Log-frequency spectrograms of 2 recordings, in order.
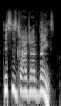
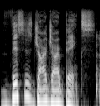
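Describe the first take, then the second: First: The same words lifted into a high, light voice. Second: A slow, lowered plain read. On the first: Retelling the Jar Jar introduction in a high voice. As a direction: raise the pitch and keep it airy. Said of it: "high voice". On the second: George introducing the teller to Michael, slow and low. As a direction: say it slow and a bit low, matter-of-fact. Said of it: "and then he goes". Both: Retold or imitated.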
